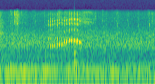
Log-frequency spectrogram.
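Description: A single short meow-like animal call, about half a second long, rising in pitch and then dropping, over a steady low hum. A couple of faint clicks come just before it.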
